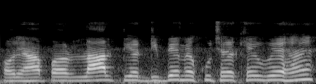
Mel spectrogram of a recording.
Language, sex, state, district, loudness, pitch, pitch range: Hindi, male, Bihar, West Champaran, -17 LUFS, 195 Hz, 175-200 Hz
